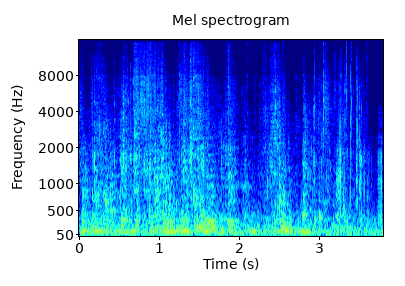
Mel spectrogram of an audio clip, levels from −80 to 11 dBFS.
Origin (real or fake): real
